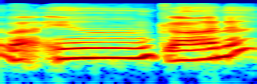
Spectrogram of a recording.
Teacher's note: اخفا کے اندر یہ ہوتا ہے تھوڑی آواز ناک میں چلی جاتی ہے، تھوڑی باہر رہتی ہے ، غنہ سیکنڈ لیول کا،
